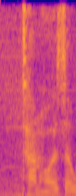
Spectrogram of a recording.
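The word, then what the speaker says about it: Tannhäuser: what's your fan houser we'd pronounce it tan hoiser with a num load yes these things on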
